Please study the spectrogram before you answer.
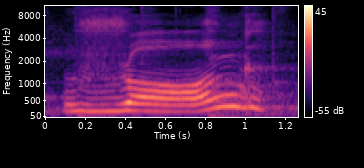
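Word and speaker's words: wrong: हो रहा है तो ये वर नहीं होगा ये र से स्टार्ट होगा ठीक है क्योंकि डब्लू साइलेंट है वो क्यों क्योंकि वो आर से पहले आ रहा है तो पहला वर्ड है रंग रिस्ट रोट एंड रैप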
